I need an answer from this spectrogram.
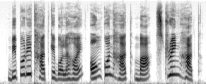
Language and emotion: Bengali, neutral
